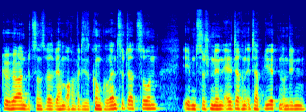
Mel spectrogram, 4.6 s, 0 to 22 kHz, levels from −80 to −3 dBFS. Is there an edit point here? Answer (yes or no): no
